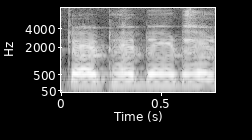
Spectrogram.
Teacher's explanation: मूर्धन्य से बोले जाते हैं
